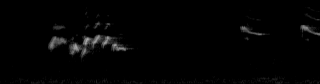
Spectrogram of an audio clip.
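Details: White-rumped shama in forest during bird trapping gives a short, dense burst of tumbling warbled notes lasting under a second. After a pause come two high, sharp downslurred notes.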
